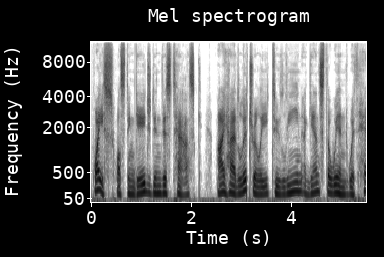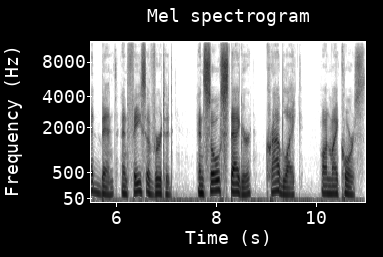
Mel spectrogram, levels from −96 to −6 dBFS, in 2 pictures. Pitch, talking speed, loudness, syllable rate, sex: 125 Hz, 155 wpm, -19 LUFS, 4.1 syllables/s, male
